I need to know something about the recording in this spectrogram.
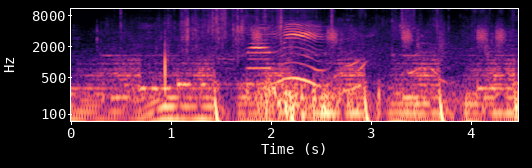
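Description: Background music plays steadily. About two seconds in, a short, high, wavering call rises and falls for about half a second over it.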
